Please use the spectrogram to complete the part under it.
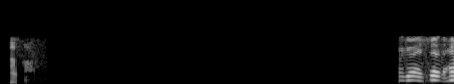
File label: FIRE OPS, p25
